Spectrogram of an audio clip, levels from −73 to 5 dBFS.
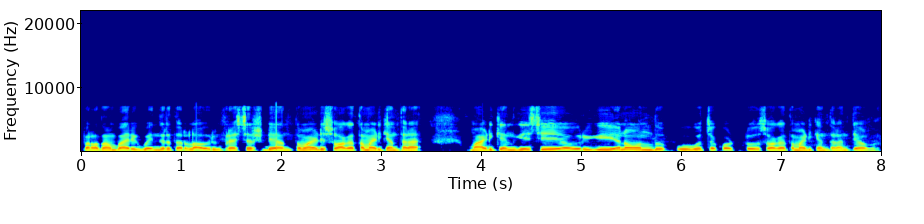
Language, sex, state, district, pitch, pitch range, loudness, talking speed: Kannada, male, Karnataka, Raichur, 130 Hz, 120-140 Hz, -17 LUFS, 110 wpm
